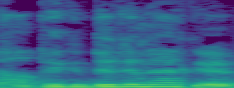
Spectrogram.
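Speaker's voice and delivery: put-on leaning into a stronger Japanese accent. Retelling how the speaker's brother stepped in to help, a bit more Japanese accent. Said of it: "in a little bit more of a Japanese accent".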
